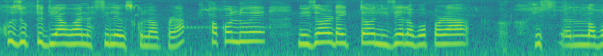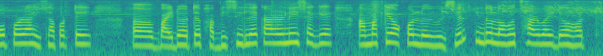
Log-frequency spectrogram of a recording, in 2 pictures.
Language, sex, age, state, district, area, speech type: Assamese, female, 30-45, Assam, Kamrup Metropolitan, urban, spontaneous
